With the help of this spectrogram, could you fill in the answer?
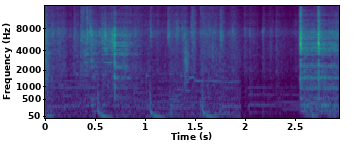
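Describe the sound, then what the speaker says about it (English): Tomatoes sizzle and fry in a curry pot for broad beans, with a steady crackle broken by a few scraping stirs of a utensil against the pot, close and fairly loud with no talking. "Just let it fry, let the tomatoes get cooked."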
